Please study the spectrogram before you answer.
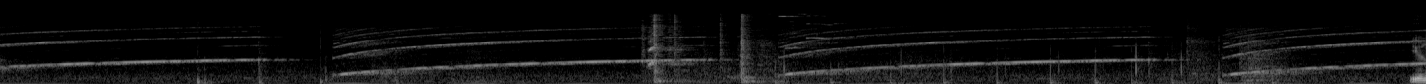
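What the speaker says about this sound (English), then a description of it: "please turn off that alarm since that's your job" Alarm in the video game Life is Strange, a loud rising electronic whoop repeating every few seconds, broken by a couple of short sharp clanks.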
